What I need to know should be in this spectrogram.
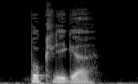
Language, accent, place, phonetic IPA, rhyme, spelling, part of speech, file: German, Germany, Berlin, [ˈbʊklɪɡɐ], -ʊklɪɡɐ, buckliger, adjective, De-buckliger.ogg
- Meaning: 1. comparative degree of bucklig 2. inflection of bucklig: strong/mixed nominative masculine singular 3. inflection of bucklig: strong genitive/dative feminine singular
